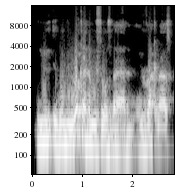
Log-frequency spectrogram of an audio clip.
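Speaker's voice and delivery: ordinary talk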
